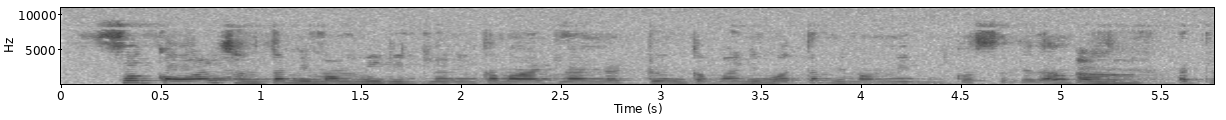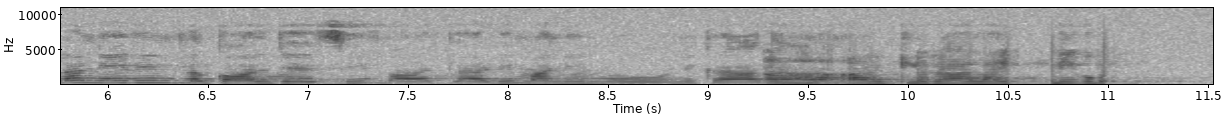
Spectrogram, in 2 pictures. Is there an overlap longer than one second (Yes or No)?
No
